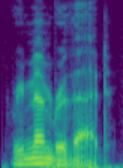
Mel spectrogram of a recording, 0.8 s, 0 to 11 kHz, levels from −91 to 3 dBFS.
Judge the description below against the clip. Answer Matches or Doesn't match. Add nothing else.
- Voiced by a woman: Doesn't match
